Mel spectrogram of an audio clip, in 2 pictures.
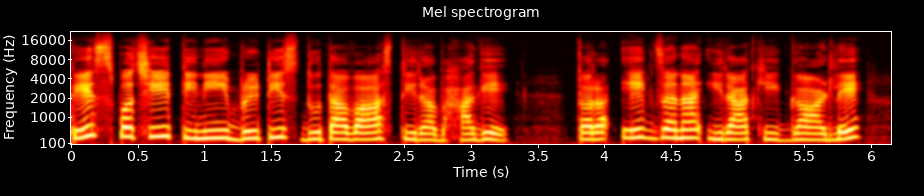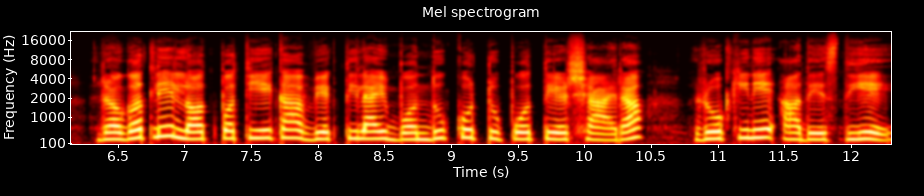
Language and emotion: Nepali, neutral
